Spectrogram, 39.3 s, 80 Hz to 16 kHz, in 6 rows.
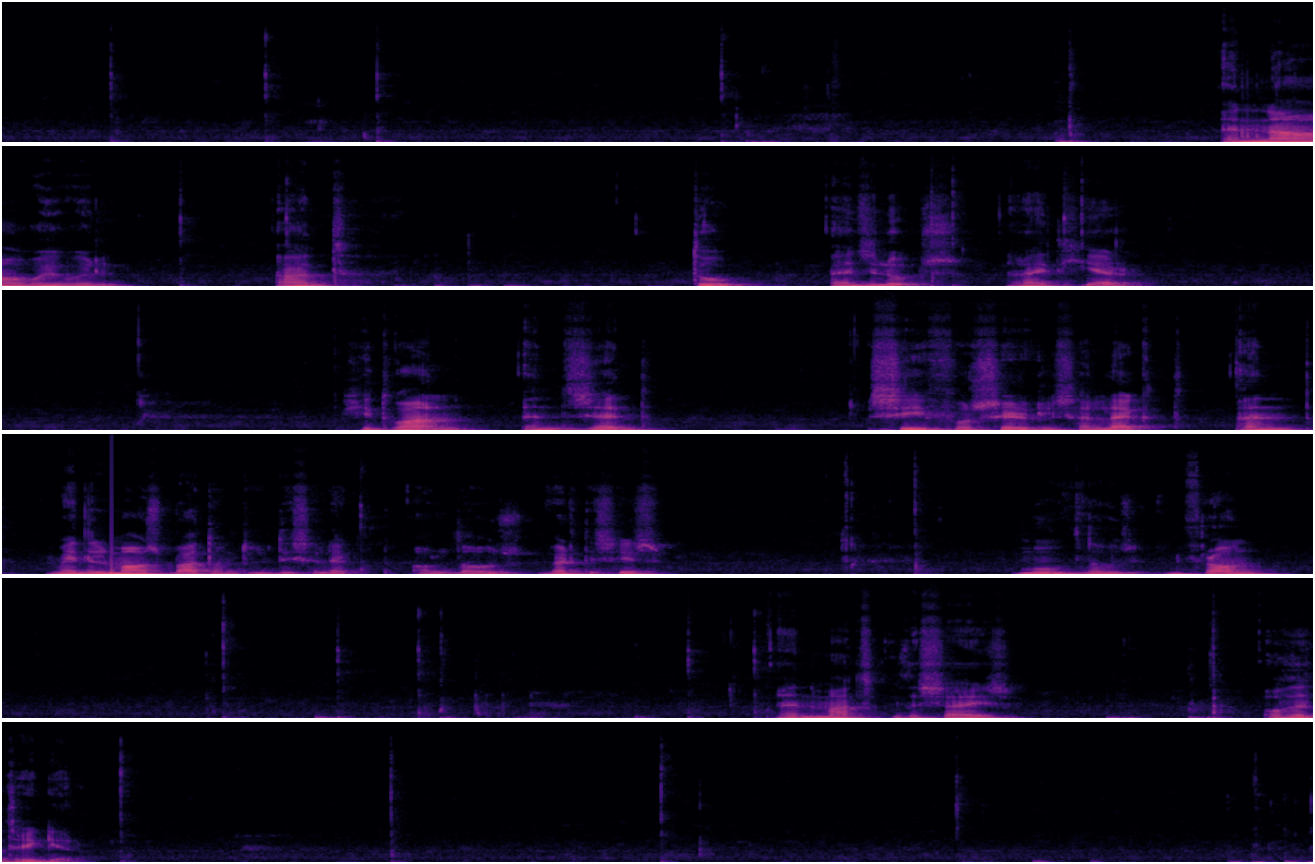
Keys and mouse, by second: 0.4 middle click, 1.8 middle click, 3.6 Tab, 5.2 KP_1, 8.8 ctrl+r, 14.6 KP_1, 15.2 z, 17.4 c, 24.2-26.0 drag, 27.9 middle click, 31.7 a, 32.1 b, 34.7-36.4 drag, 38.9 a, 39.1 b.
